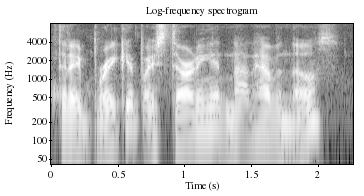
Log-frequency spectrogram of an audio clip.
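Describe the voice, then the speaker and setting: A man with an American accent giving casual, explanatory commentary over a simulator game, thinking aloud in a halting, rambling way. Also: mid-range voice, big pitch swings, a little hiss or hum. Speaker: air traffic controller streaming a simulator game.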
